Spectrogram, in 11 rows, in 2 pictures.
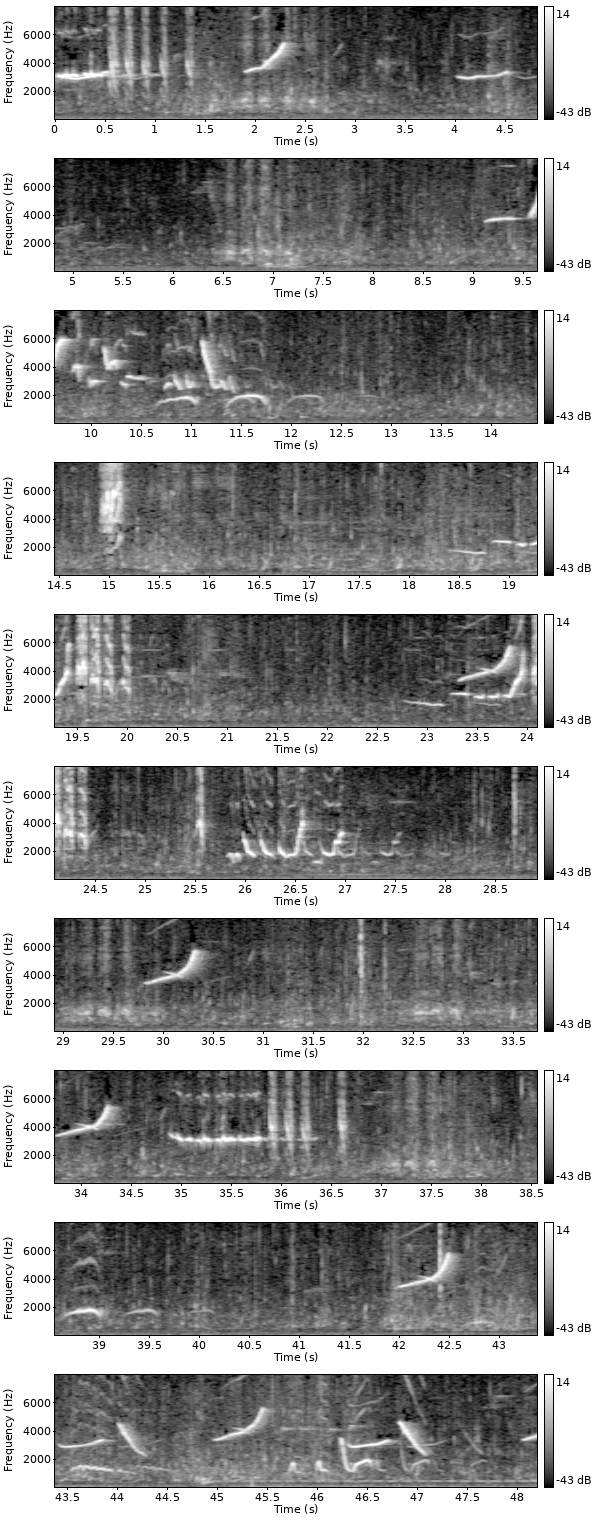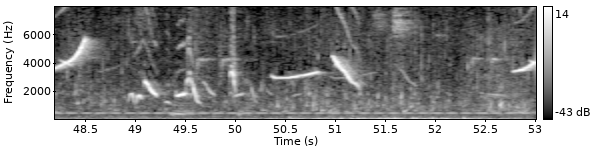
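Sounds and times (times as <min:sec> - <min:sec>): songbirds chirping and whistling: 0:00.0 - 0:07.1, 0:09.1 - 0:13.0, 0:15.0 - 0:21.2, 0:22.8 - 0:30.5, 0:33.8 - 0:37.7, 0:42.0 - 0:53.0.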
